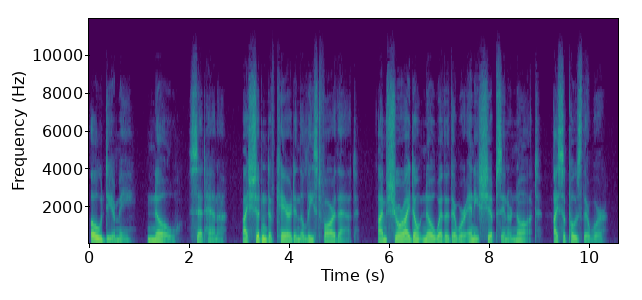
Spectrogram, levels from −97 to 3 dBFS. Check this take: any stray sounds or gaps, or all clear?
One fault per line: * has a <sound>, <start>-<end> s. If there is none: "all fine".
all fine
